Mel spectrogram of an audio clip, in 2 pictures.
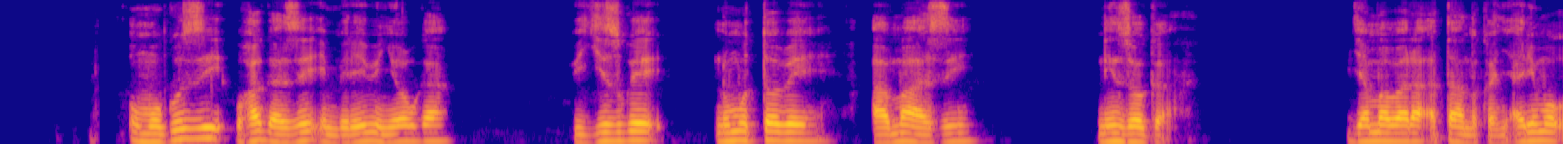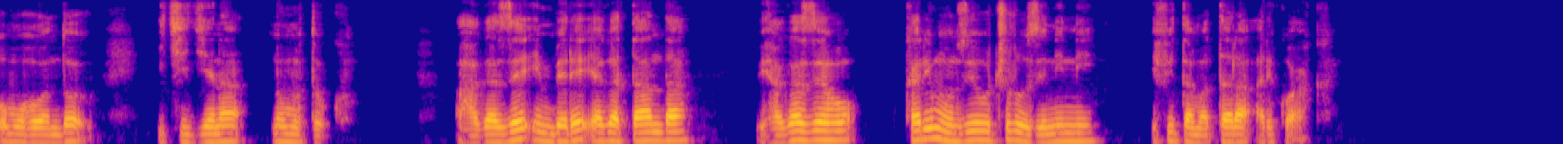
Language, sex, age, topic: Kinyarwanda, male, 18-24, finance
